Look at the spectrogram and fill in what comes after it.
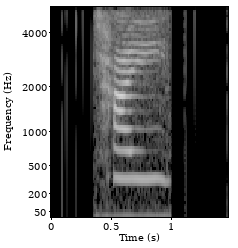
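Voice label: "cai1", Cantonese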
